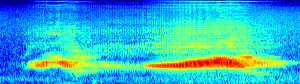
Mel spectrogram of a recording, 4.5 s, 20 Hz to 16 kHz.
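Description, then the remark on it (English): Humpback whale song: a short swooping moan followed by a long, rising and falling tonal wail, haunting and resonant, heard alone without any talking. “In contrast to the brevity that's the soul of contemporary pop music, a whale song can last up to 30 minutes.”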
